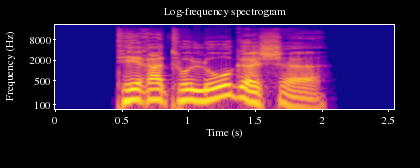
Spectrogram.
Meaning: inflection of teratologisch: 1. strong/mixed nominative/accusative feminine singular 2. strong nominative/accusative plural 3. weak nominative all-gender singular
- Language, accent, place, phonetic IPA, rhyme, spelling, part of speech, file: German, Germany, Berlin, [teʁatoˈloːɡɪʃə], -oːɡɪʃə, teratologische, adjective, De-teratologische.ogg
